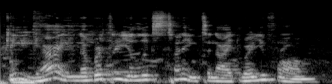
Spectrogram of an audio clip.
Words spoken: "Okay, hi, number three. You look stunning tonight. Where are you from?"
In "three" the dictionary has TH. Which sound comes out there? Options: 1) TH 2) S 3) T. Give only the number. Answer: 1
